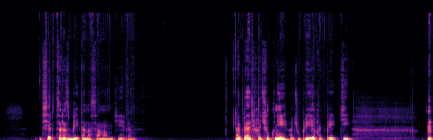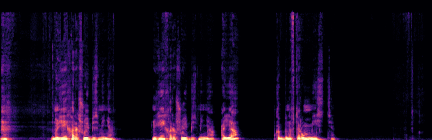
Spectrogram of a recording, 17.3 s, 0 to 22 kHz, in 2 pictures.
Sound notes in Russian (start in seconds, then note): 8.5 кашель; 8.5 откашливается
